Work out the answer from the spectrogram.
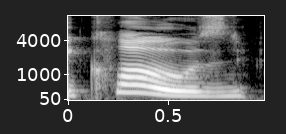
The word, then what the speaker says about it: closed: For example, on the word close, the final sound is actually "z": close, close, close. That means the past tense of the verbs is actually closed, closed, closed, with the "d" sound at the end.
